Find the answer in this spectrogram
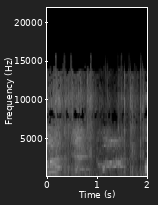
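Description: A young child's high-pitched voice calling out without clear words, twice, the second call held on a steady high note.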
